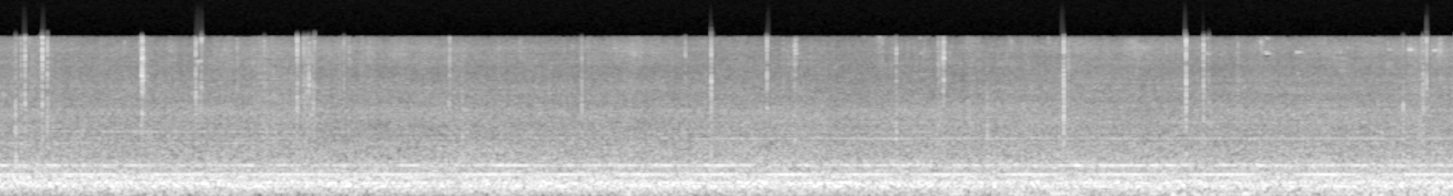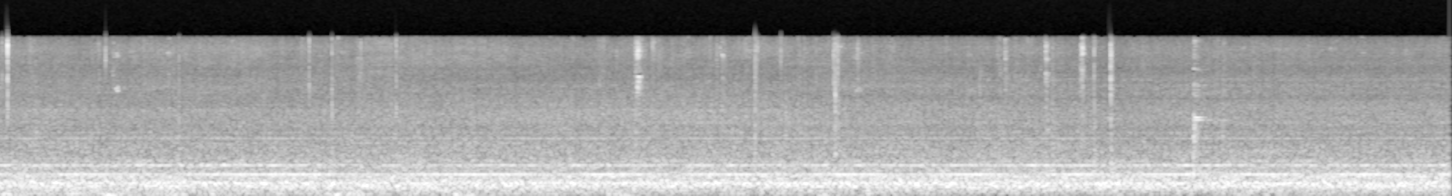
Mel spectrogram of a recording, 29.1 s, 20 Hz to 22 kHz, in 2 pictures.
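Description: Steady cabin noise of a Lufthansa Airbus A320 taxiing on its engines: a low rumble with two steady humming tones.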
